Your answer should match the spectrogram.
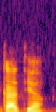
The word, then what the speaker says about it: Katja: No, mi nombre es complicado, se dice Katia, es mucho más sencillo de pronunciar de lo que aparenta.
